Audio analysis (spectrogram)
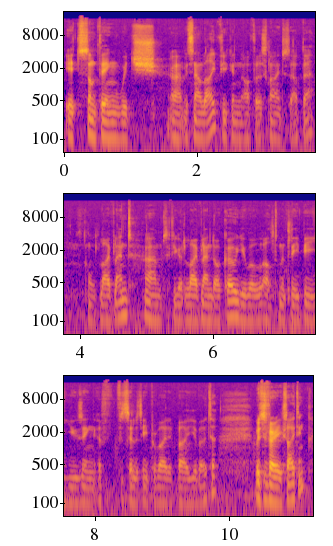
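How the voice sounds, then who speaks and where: Young man, lowish voice, monotone, fillers and restarts, faint hiss behind. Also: fast talker, hardly any pauses. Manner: long explanations with fillers and restarts. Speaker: startup founder, guest. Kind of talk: casual interview.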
